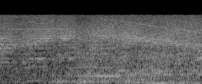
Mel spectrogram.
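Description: Break in an electronic dance track: a loud, even wash of noise with a faint tone sliding down in pitch, the kind of noise sweep that builds to a drop.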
